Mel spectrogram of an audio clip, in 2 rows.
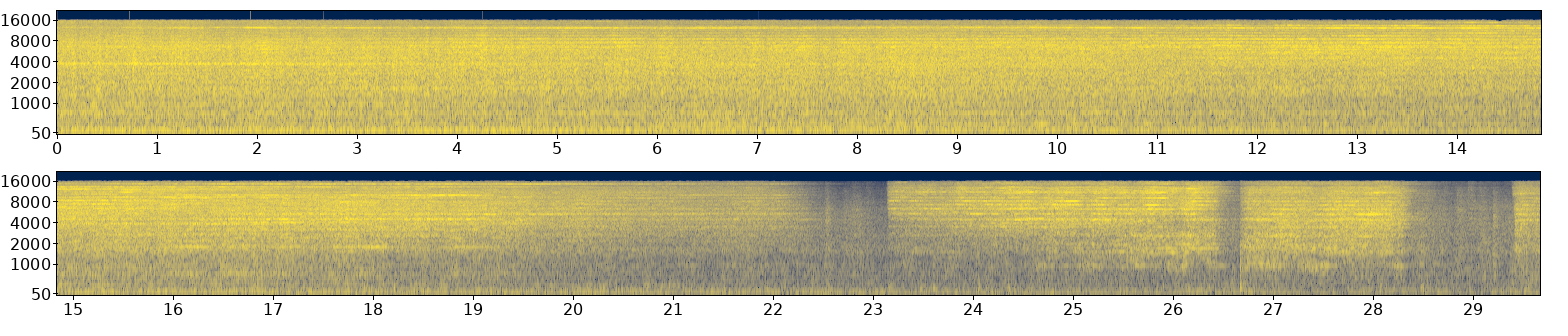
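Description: A loaded BNSF coal train passing, with the low drone of its EMD SD70MAC diesel locomotives fading as they move away. The coal hopper cars rolling past set up a steady high-pitched wheel squeal on the curve, and the whole sound grows fainter toward the end.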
